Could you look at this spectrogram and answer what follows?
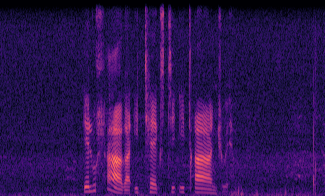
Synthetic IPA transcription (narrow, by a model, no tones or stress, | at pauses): tʼeluɬak̬aʔitʰekstʰiʔiǀaːnd͡ʒʱwɛ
